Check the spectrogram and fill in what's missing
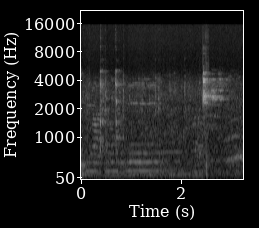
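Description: Crushed biscuit and cocoa powder being mixed in a bowl, with a few soft spoon scrapes and a sharp clink against the bowl, quiet and close, over faint tonal background sound.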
